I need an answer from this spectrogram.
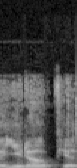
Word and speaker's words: UWtopia: is it utopia or udubtopia um actually i said udeptopia sounds much more smoother you know kind of like on one pronunciation so utopia is kind of like how we pronounce it okay um yeah i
